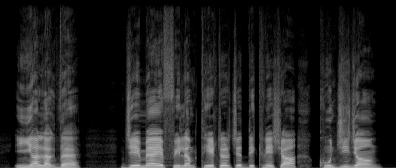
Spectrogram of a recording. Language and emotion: Dogri, sad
